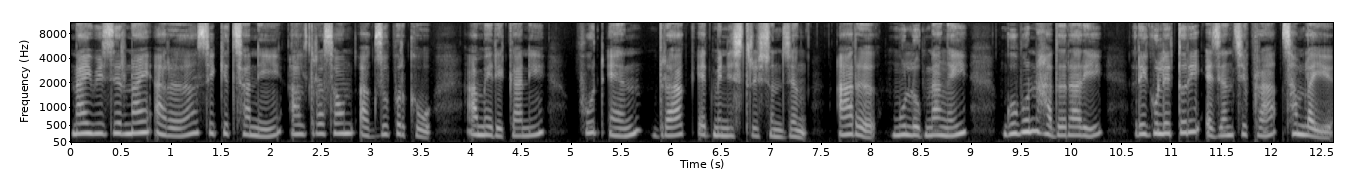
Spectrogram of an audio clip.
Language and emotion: Bodo, neutral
